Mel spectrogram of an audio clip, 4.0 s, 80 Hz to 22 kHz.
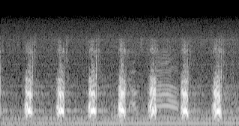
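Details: Lord v. Gleisdreieck, a DDR German Shepherd, recorded from a TV screen with a 1995 date: seven regular barks about every half second, with a short thin whine between two of them and a low hum behind.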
